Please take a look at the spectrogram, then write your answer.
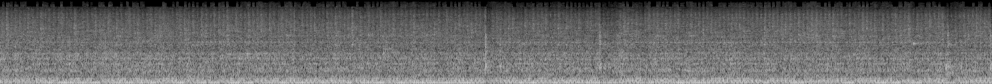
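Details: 1989 Dodge Daytona ES salvage-yard car: steady, even idle with a faint high whine over the engine, noted as power steering whining.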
